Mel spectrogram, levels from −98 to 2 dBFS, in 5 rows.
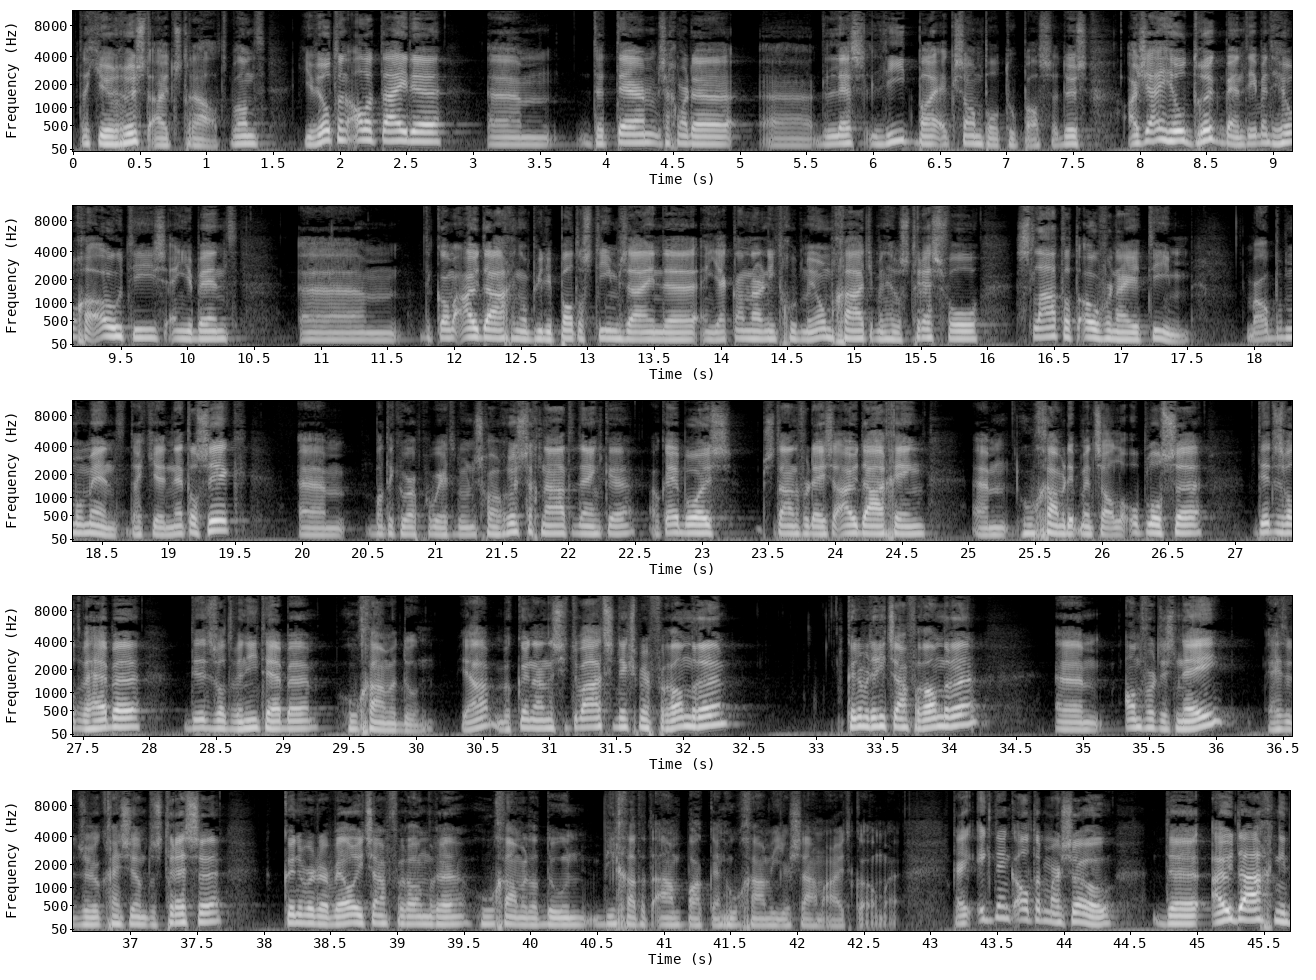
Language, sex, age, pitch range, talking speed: Dutch, male, 20-39, 125-155 Hz, 235 wpm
